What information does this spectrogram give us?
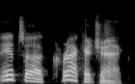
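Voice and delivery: high, approving American exclamation; American accent. A narrator's reading. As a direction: praise it in a broad American accent. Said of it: "in a marked American accent".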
